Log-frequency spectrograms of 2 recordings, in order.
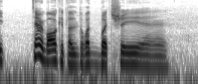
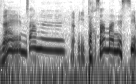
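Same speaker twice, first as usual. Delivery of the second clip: hospital coworker; 5 dB quieter than usual. Retold or imitated. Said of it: "du monde aussi à l'hôpital qui me le dit".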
